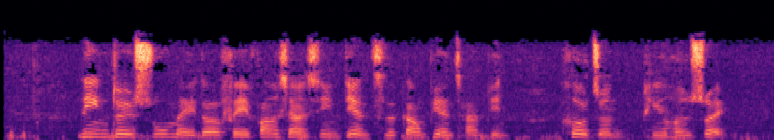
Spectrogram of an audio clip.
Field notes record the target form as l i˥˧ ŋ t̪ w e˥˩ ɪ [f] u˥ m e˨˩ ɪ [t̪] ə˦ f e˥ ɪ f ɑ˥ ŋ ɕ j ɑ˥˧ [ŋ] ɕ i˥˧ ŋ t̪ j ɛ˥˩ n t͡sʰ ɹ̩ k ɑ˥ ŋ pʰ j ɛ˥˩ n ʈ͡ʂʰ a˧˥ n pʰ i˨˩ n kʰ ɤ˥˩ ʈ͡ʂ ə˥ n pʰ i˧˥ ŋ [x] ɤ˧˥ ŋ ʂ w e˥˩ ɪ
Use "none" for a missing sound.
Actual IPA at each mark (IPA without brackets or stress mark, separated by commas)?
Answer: ʂ, d̪, ŋ, x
